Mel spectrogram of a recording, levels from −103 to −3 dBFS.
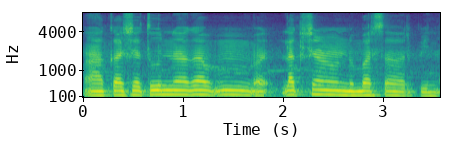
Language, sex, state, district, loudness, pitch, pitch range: Tulu, female, Karnataka, Dakshina Kannada, -13 LUFS, 145 Hz, 135-150 Hz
